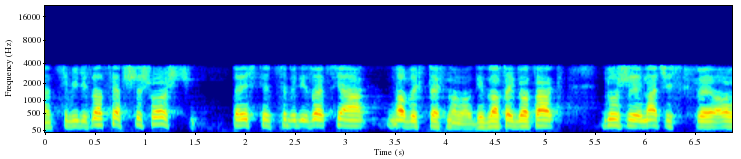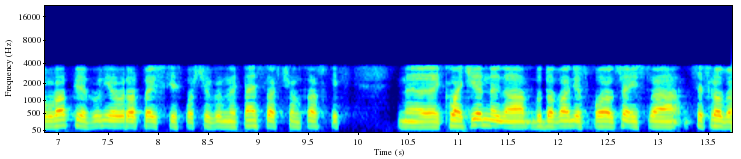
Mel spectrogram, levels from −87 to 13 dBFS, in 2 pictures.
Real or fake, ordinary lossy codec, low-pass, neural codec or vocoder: fake; none; 3.6 kHz; codec, 24 kHz, 1 kbps, SNAC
